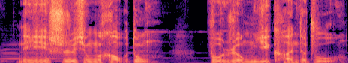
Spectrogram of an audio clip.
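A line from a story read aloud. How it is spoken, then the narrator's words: Through gritted teeth. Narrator (Chinese): 小师妹，同时咬牙切齿地说道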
